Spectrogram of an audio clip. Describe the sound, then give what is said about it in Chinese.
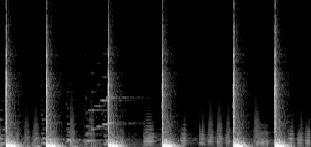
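Heavy, booming thumps of a kangaroo family hopping on the second floor, heard from downstairs: six loud thuds spaced about a second apart, each ringing briefly with a low, resonant tail. No one speaks. “二楼来了袋鼠一家，楼下听得天摇地动，猫头鹰黑眼圈更深了。”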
